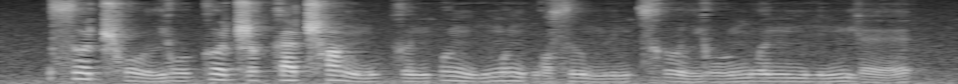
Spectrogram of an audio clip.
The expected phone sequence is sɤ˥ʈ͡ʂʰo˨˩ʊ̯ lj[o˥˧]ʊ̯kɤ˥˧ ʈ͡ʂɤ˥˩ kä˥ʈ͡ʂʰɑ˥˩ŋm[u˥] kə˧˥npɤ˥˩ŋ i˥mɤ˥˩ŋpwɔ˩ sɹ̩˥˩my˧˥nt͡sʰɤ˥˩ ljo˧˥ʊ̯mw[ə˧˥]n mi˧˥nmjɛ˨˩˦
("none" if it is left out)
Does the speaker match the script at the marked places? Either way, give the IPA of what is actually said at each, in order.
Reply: o˧˥, u˨˩, ə˥

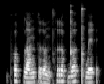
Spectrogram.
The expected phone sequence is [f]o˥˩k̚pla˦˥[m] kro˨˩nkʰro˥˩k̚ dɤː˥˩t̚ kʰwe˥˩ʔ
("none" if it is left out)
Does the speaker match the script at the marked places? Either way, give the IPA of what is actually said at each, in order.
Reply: pʰ, ŋ

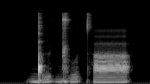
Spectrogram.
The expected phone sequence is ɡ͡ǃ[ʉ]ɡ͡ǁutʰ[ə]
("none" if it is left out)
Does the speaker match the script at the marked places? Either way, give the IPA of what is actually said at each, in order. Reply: ʉ, a

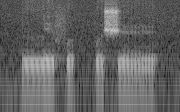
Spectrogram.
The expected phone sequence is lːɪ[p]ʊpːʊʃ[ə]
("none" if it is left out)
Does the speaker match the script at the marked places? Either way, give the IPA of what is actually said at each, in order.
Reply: f, ø

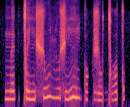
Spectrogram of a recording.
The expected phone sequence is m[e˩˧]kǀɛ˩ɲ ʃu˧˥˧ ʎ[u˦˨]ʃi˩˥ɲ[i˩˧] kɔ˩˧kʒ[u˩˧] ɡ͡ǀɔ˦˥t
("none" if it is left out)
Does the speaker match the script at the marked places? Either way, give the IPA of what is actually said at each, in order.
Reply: ɛ˩˧, u˦˨, i˦˨, o˩˧

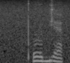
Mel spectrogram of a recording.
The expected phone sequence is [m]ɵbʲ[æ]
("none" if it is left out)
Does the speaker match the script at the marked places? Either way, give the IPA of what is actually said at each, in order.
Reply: pʼ, æ

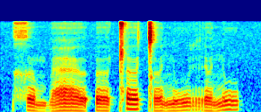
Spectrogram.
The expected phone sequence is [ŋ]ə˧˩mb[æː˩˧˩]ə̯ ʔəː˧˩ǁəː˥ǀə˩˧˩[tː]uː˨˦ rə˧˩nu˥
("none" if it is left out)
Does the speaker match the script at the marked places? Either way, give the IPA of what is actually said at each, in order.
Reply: x, æː˩˧˩, n

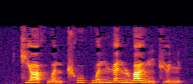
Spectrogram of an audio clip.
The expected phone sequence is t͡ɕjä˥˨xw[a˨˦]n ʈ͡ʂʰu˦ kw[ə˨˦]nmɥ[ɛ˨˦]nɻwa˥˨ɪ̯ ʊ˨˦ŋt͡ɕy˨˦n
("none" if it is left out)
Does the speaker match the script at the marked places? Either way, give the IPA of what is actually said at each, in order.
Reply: ə˨˦, ə˨˦, ɛ˥˨

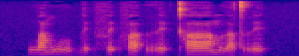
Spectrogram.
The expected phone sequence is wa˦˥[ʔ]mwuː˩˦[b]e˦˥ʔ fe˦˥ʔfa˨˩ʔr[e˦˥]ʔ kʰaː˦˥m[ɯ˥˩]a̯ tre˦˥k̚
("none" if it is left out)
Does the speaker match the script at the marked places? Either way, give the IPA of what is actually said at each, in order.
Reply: none, b, e˥˩, ɯ˨˩

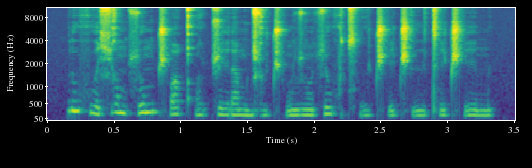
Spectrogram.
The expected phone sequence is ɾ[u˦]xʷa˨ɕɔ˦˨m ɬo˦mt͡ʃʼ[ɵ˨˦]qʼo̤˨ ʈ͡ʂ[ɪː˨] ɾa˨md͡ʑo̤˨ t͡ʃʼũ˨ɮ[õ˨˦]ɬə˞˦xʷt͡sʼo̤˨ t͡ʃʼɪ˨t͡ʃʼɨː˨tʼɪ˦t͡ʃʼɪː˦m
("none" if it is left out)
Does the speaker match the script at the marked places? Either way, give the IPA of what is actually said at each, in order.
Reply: u˦, ɔ˨˦, ɪː˨, õ˨

